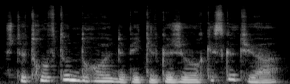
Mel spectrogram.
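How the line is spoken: Timid, worried murmur. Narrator (French): il murmura, le regard inquiet, la voix timide

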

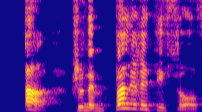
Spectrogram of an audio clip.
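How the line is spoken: Brisk. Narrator (French): dit-elle vivement

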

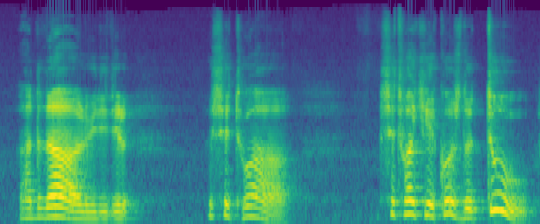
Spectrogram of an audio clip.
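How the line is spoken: Tearful, raging, despairing cry. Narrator (French): s'écria-t-elle, se levant des larmes de rage et de désespoir dans la voix

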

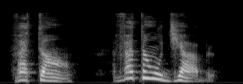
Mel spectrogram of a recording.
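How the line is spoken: Growled. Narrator (French): gronda-t-il

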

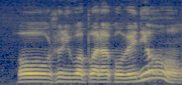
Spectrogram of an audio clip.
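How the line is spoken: Plain. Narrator (French): répondit McMurdo

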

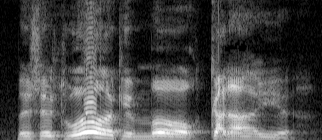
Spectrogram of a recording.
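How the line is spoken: Growled. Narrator (French): gronda Fernau

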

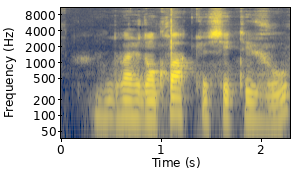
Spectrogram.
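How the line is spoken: Spoken softly. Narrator (French): prononça tout bas Remy

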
